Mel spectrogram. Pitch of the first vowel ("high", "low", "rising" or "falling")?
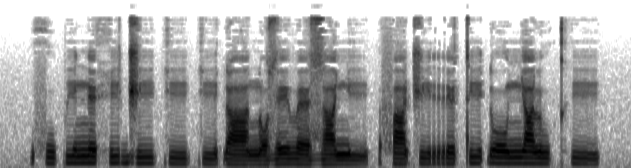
low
